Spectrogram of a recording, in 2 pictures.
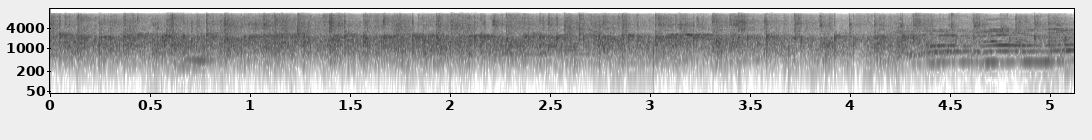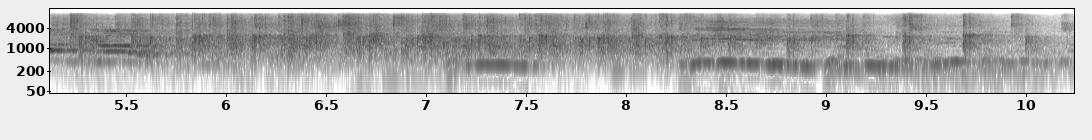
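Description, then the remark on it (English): Sustained applause from a large crowd for footballer Cristiano Ronaldo of Al Nassr, dense and steady clapping for several seconds, with faint cheers and a few voices rising briefly above the noise. “And ladies and gentlemen, another round of applause to our great player and star, Cristiano Ronaldo.”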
